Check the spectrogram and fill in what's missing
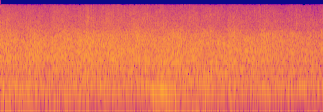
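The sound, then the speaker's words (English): An audience claps steadily for a few seconds, a dense, even wash of many hands at constant loudness with no voices standing out. “Who can clap for that?”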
